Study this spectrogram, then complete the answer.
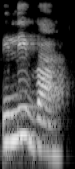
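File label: "believer", Nigerian Pidgin, female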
